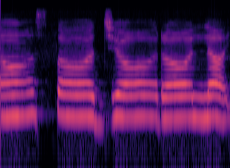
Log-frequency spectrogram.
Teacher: ऐसा व्यंजन जिसको उच्चारण करने में जीभ जो है ऊपर के वत्स कटक को छूता है या उसके पास जाता है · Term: वत्स व्यंजन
